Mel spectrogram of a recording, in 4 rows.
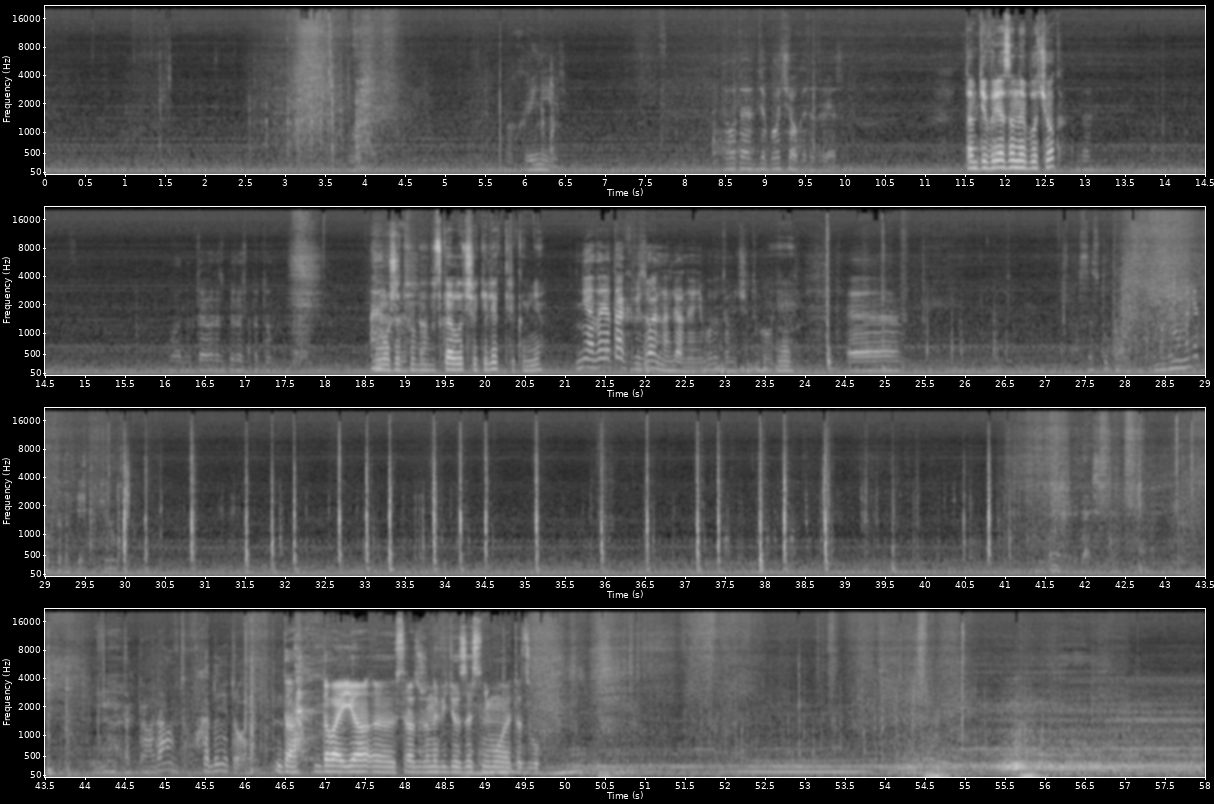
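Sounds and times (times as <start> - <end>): idling engine hum: 0.0 - 58.0
sharp knocking in car cabin: 30.0 - 39.8
knocks and low thumps: 52.7 - 57.1.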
